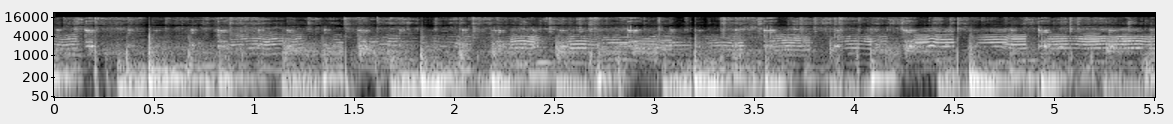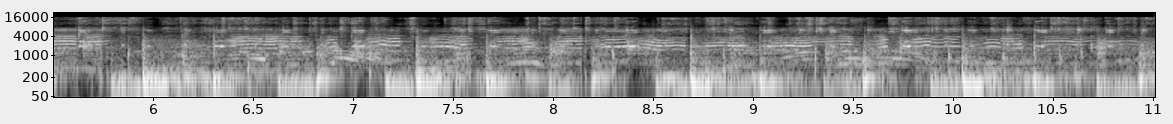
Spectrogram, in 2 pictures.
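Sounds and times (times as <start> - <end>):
drum steady beat: 0.0 - 11.0
reedy wind instrument melody: 0.0 - 11.0.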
